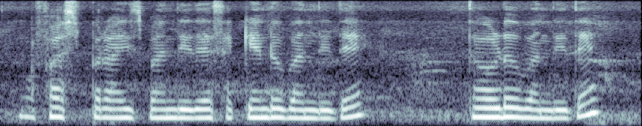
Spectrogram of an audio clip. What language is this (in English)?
Kannada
